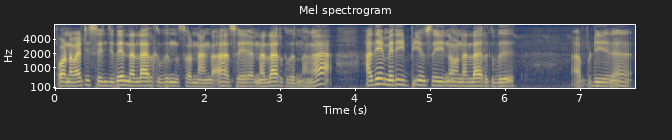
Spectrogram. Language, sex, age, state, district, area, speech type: Tamil, female, 45-60, Tamil Nadu, Tiruvannamalai, urban, spontaneous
